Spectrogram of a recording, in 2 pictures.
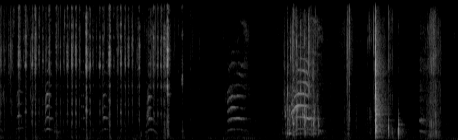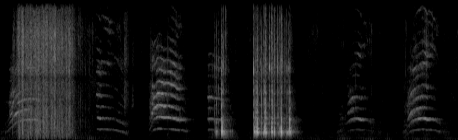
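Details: Bengal kitten while eating: several short, high, arching meows scattered through the clip, mixed with loud broadband bursts of bumping and crunching.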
